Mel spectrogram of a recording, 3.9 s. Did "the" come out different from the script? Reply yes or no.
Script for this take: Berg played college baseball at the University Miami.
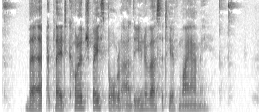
no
